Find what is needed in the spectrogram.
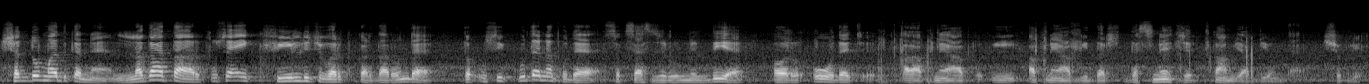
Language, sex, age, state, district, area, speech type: Dogri, male, 45-60, Jammu and Kashmir, Jammu, urban, spontaneous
